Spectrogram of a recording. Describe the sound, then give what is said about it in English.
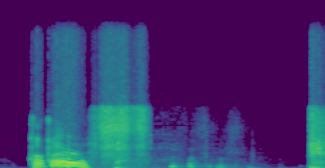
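A crow caws loudly: a harsh, wavering call, then a raspy noisy burst, a few soft scattered clicks, and another rough burst starting at the very end. “Goodness, it sounds as though a crow is in the studio.”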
